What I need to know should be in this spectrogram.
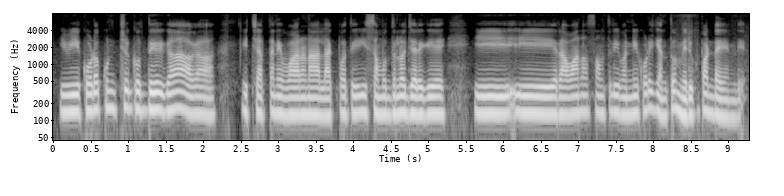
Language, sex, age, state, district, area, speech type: Telugu, male, 60+, Andhra Pradesh, Kakinada, rural, spontaneous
